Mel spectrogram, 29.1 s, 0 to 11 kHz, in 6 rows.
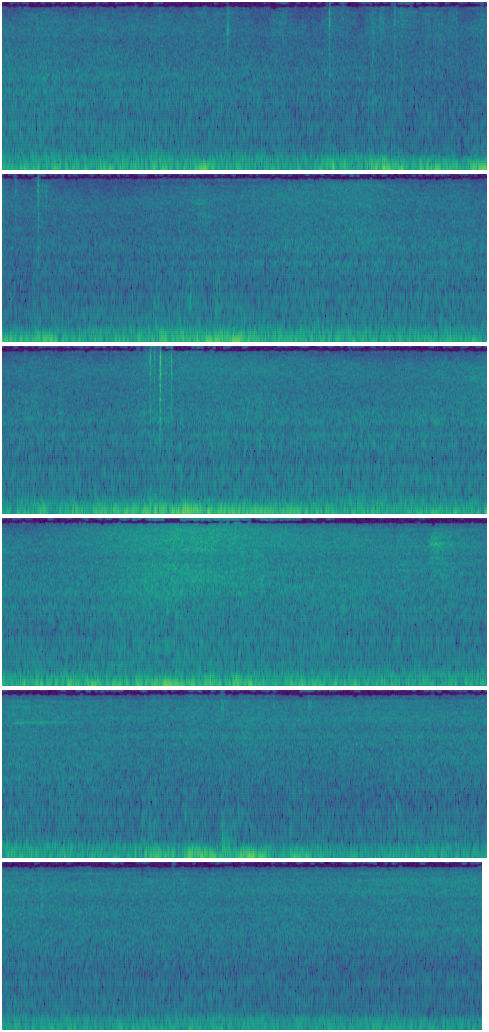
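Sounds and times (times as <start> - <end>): car road and engine rumble: 0.0 - 29.0.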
